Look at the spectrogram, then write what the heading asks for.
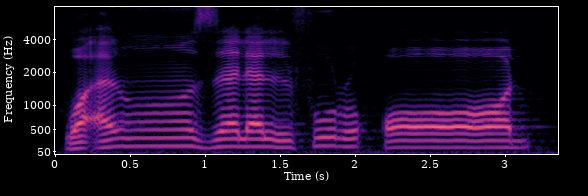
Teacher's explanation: آیت نمبر 4: من قبل ہدی للناس، نون مشدد ہے، غنہ کیجئے، للناس، وانزل الفرقان، نون ساکن کے بعد زا ہے، اخفا ہوگا، اور فرقان میں را کو پر کیجئے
